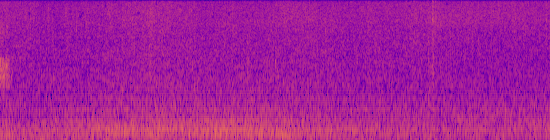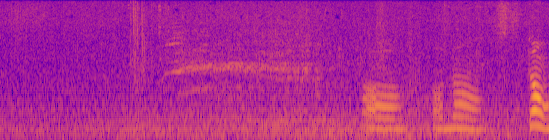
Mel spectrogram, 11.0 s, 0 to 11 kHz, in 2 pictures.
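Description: Roach, Geralt's horse in The Witcher 3: Wild Hunt, lets out a couple of wavering, moderately loud neighs near the end of a stretch of low ambient game noise.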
